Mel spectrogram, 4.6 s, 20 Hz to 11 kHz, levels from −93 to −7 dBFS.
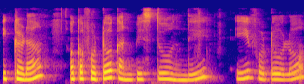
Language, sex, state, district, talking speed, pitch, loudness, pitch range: Telugu, female, Andhra Pradesh, Sri Satya Sai, 105 wpm, 240 Hz, -17 LUFS, 225-275 Hz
